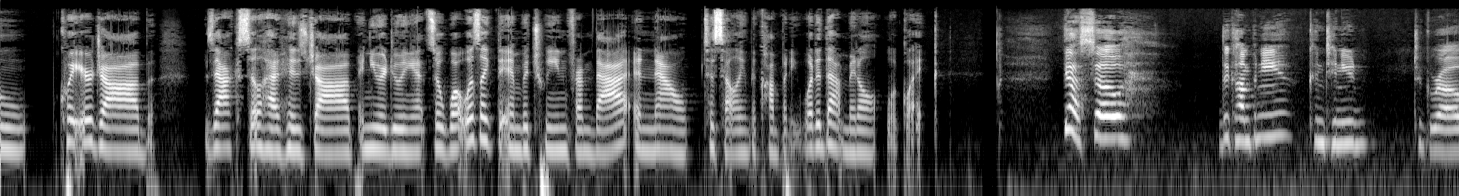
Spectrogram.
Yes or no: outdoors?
no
